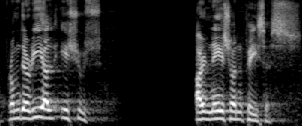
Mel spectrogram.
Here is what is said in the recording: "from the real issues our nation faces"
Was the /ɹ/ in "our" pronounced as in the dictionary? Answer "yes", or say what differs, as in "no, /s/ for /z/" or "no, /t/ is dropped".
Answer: yes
